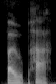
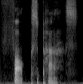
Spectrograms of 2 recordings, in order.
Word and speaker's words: faux pas: here's a quick tip even though it ends in X and S you don't pronounce them it's just FAA not fox pass now that you know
